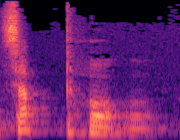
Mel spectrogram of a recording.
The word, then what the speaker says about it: Sapporo: Nein, die Betonung muss auf das Doppel-P hier sein. Sapporo.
